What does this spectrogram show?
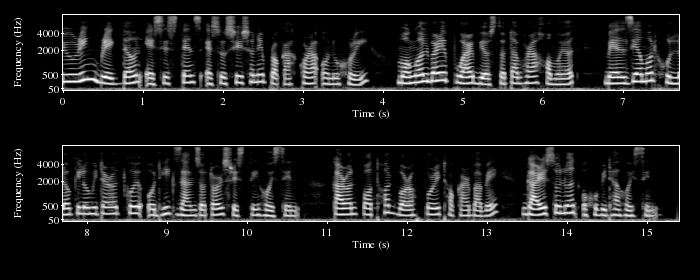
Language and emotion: Assamese, neutral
